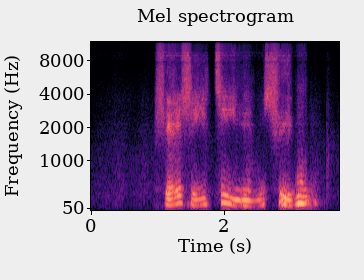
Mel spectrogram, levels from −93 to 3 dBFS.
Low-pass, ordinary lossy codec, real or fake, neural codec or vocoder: 10.8 kHz; Opus, 16 kbps; fake; codec, 44.1 kHz, 0.9 kbps, DAC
